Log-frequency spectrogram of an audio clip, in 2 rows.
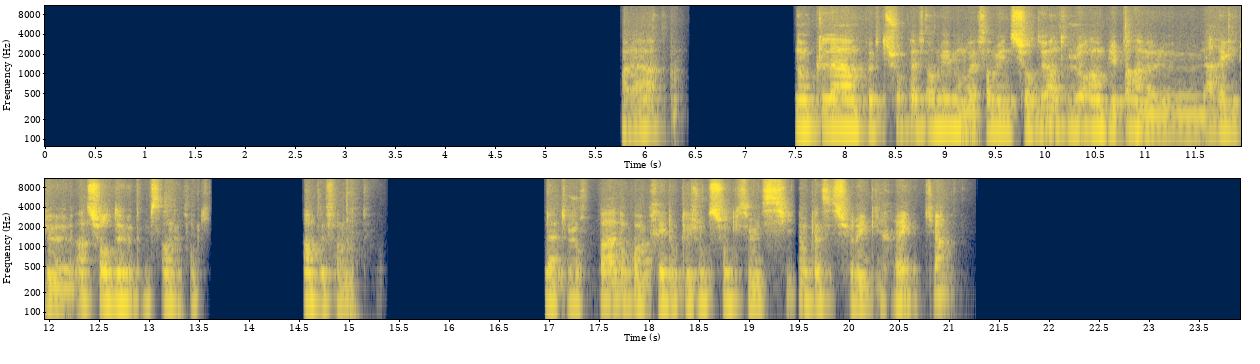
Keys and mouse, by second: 0.6 ctrl+click, 3.3-4.8 drag, 6.1 right click, 8.8 right click, 10.0 shift+right click, 11.8 right click, 13.6 shift+right click, 14.3 shift+right click, 16.1 right click, 18.4 right click, 21.0-22.3 drag.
